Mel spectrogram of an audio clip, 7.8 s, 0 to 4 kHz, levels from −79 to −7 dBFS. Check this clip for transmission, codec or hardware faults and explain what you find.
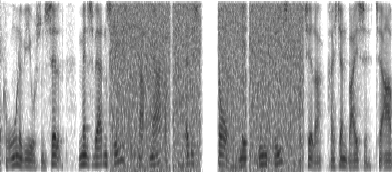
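Three kinds of fault are present in this speech clip, all carried over a call path whose band stops at 4 kHz, consistent with G.711 mu-law.

Unreliable data bit, 2.18 to 6.07 s, starting just after "coronavirusen selv mens": one marginal data line flips its bit in a random share of samples, and each flip adds a spike of identical size. The result is a continuous crackle or fizz that persists through pauses.

Short stall from a late packet, at 3.38 to 3.46 s and 4.90 to 4.98 s: a packet missed its playout slot and the jitter buffer emptied, so the receiver held the last sound for 56 ms and 60 ms respectively before resuming where it left off. Each stall sounds like a briefly over-held sound with a slight buzz or dip, and nothing is lost.

Call audio freeze, 4.00 to 4.36 s: the audio stops for 348 ms. The last sound carries on as a fading buzz, and about 270 ms of that is silence before the speech resumes exactly where it paused. 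A gap has been inserted, with nothing dropped. The likely cause is packets held up in transit until the jitter buffer ran dry.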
